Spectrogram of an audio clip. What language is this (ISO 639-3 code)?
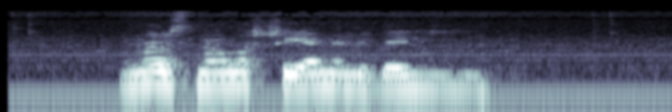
ukr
